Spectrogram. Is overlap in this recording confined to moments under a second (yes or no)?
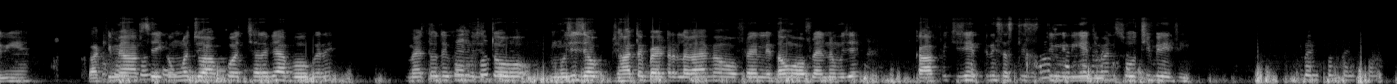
no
